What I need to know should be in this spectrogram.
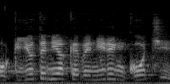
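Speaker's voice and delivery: put-on Andalusian accent.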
